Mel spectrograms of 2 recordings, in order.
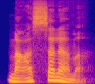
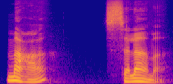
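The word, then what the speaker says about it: مع السلامة: one that will work in most situations is maʿa ssalāmah. Listen again to how Murad pronounces this, and he'll say it slowly. Maʿa ssalāmah.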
